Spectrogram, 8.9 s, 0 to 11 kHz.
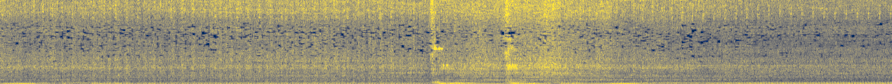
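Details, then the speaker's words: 1989 Honda Prelude Si after fuel injector replacement; the engine shook badly before: engine revs up cleanly and settles back to a steady idle with quick, even throttle response; runs smooth with no misfire shake, only normal vibration. "the engine was really shaking a lot before the field injectors changed now it's pretty much just normal vibration man oh i love it"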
